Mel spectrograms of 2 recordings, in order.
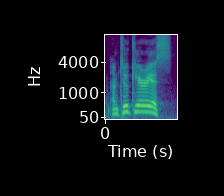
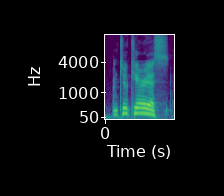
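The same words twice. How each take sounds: First: Too pitched high and hit hard; I'm too curious, too punched up high; stress on too. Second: Curious leaned on, falling; I'm too curious with the weight on curious; stress on curious. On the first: Streamer repeating the line, now hitting too. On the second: Streamer playing a game, stressing curious. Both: Shown as a demonstration.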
